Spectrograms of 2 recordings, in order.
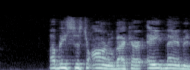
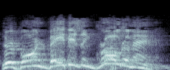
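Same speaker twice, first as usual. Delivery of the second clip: preaching shout; 7 semitones higher, 5 dB louder, slower than usual. Real, not acted. Preacher crying out his point.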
